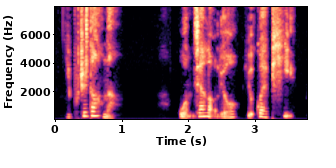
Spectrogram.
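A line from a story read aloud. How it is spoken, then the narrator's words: Hushed, low. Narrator (Chinese): 丽姐忽然放低了声音，小声冲我说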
